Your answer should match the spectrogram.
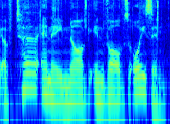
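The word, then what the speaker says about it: Oisín: The most famous story of Tur Na Nog involves Oisen, pronounced Ashin, son of Fion Mamill, the legendary Irish hero.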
